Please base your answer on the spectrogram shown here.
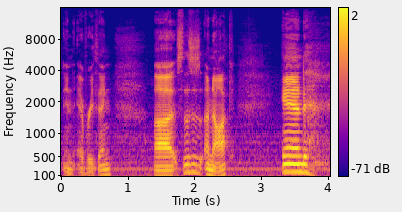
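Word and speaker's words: anCnoc: So this is Anok. Anok. You don't pronounce that C that's really big.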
